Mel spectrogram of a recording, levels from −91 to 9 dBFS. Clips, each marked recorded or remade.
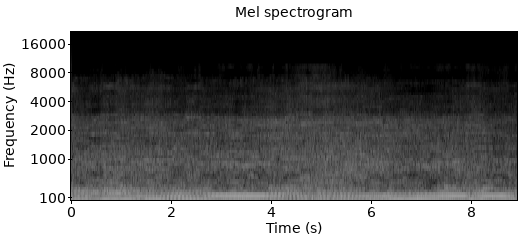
remade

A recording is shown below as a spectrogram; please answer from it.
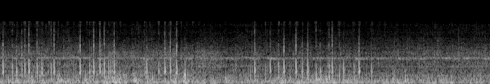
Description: recorded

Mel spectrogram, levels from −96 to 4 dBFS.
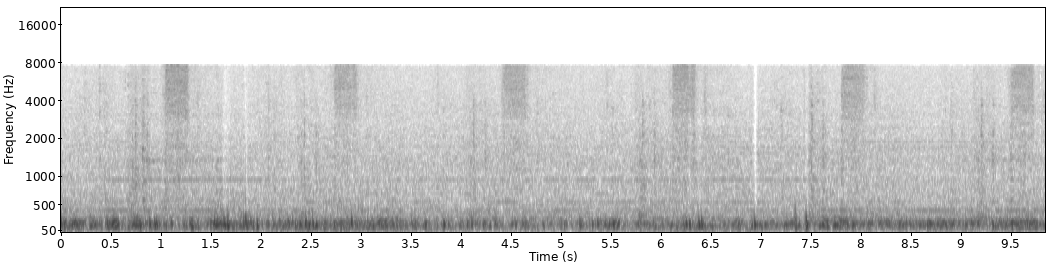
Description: recorded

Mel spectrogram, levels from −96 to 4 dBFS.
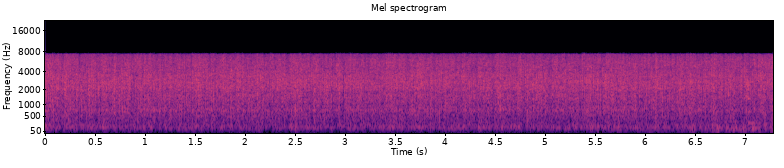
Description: recorded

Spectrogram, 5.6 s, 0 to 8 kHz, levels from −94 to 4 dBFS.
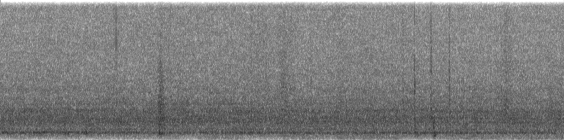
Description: recorded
